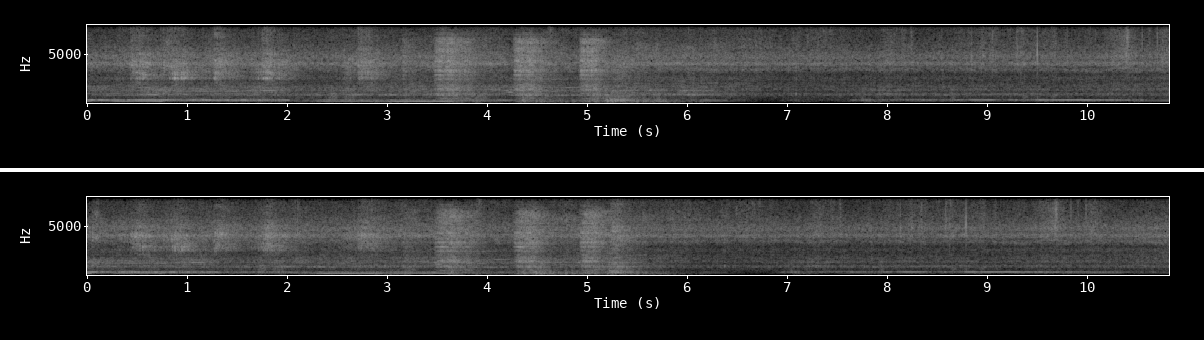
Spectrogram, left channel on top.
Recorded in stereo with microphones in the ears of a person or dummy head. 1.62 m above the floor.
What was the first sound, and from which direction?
A rattle, 40° left (ahead or behind).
